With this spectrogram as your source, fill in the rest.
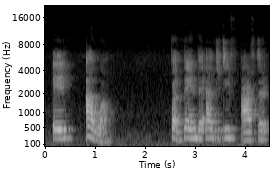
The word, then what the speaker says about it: agua: ill I'll explain this water which is agua it's a feminine noun it ends in a and it begins with a sound as well agua an ace in a straight syllable that means that if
